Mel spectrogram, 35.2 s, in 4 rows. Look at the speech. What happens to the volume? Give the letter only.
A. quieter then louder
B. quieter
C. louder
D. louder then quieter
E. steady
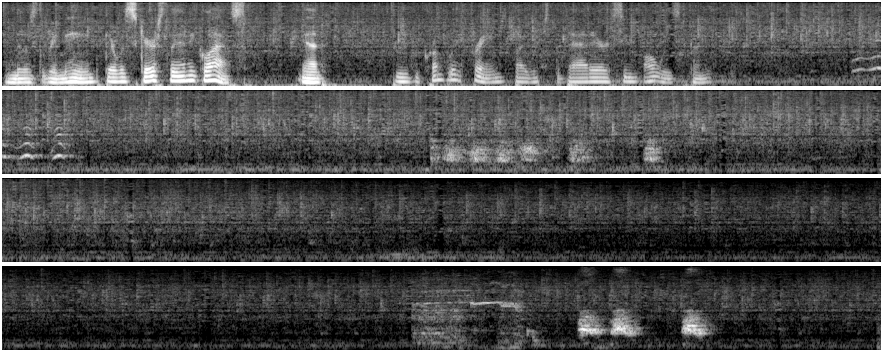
B.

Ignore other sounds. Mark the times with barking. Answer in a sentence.
You can hear the barking from 8.4 to 9.6 s, from 13.1 to 15.4 s and from 31.6 to 33.5 s.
